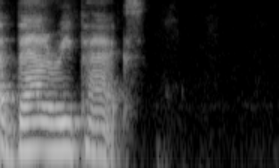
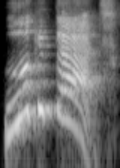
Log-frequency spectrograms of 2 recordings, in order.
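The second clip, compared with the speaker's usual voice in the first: much higher and louder, hyped up; excited; 13 semitones higher, 12 dB louder than usual. Real, not acted. Streamer hyping up the chat over Kornacki, excited. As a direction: cheer on the TV analyst with real excitement.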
